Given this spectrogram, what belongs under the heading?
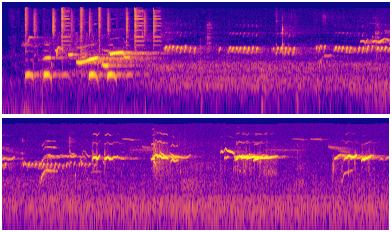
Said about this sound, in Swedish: Ja, det här ljuvliga lätet är det många som haft möjlighet att höra på sistone. Det kommer från tallbitar som sitter lite förnöjsamt och äter rönnbärskärnor i ett träd ofta påfallande oskygga.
